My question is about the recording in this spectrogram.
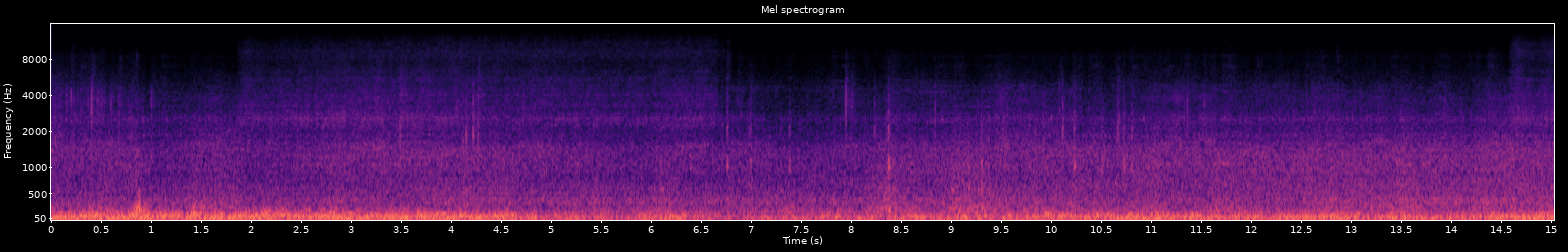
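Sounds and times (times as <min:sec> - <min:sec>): bicycle tyre noise: 0:00.0 - 0:15.0
wind buffeting microphone: 0:00.0 - 0:15.0
small rattling ticks: 0:01.9 - 0:07.0.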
